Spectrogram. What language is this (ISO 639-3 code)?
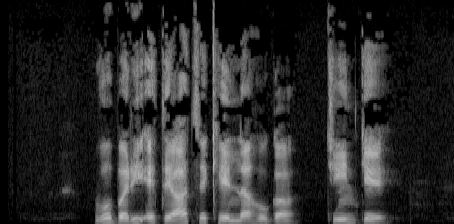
urd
